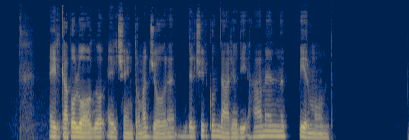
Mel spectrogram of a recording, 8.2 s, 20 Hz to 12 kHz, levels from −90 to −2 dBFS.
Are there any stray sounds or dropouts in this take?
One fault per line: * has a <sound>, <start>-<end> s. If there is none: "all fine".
all fine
